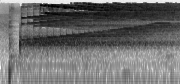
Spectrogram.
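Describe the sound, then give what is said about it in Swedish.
A phone ringtone sounds as the speaker's wife calls: a bright electronic tone starts abruptly after a short click, then rings on steadily and slowly fades, fairly loud, with no one talking. “Ja, det var min fru som ringde och frågade vad det hela tiden är någonstans.”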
